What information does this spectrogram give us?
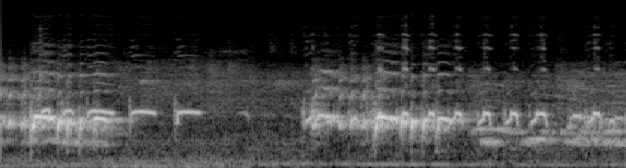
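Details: Local wild zebra dove recorded as a lure for wild doves: blurred cooing bursts, a short pause, then dense overlapping phrases of quick hooked notes.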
